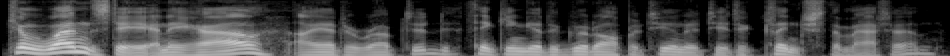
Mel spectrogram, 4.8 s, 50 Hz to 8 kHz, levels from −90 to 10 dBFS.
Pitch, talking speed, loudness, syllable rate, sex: 115 Hz, 175 wpm, -21 LUFS, 6.1 syllables/s, male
